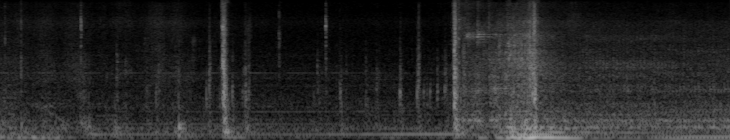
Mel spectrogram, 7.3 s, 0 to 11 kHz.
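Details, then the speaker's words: VW Passat 2.0 TDI after repairing a bad contact at the fuel pump connector pin that caused a no-start: a few clicks, then the starter spins briefly and the diesel catches and settles into a steady low idle, a normal start. "And now we can start and try. Here we goo..... Our car running."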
